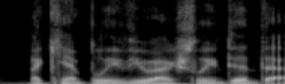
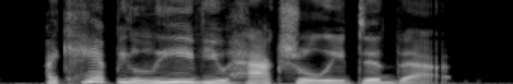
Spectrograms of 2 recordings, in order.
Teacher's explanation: Did you feel how your voice went way up on believe and then kind of slid down on actually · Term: the staircase, go up and then slide down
